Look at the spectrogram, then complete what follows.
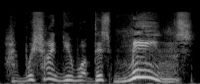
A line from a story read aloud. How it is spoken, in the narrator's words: he burst out angrily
